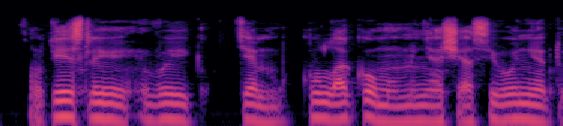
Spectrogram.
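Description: Against a quiet background, a man's voice carries a dark, mellow tone. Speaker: online business vlogger. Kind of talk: screen-share tutorial. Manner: slow; unscripted, halting.

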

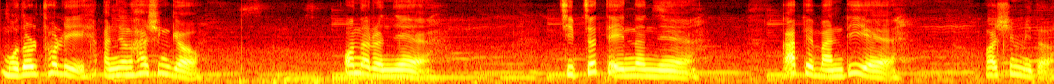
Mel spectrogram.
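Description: Music plays in the background as a woman speaks with a fairly high pitch and lively intonation. She leaves long, frequent pauses. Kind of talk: casual vlog narration.

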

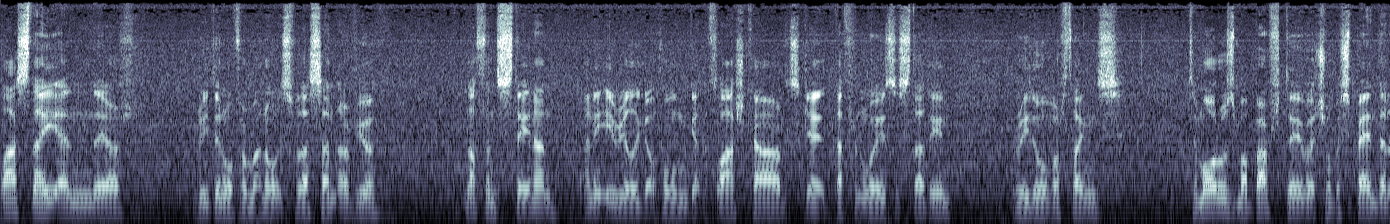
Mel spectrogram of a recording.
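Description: Long, frequent pauses break up a man's monotone, flat delivery at a moderate pace. Noticeable background noise is present, and the sound is dry with no echo. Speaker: camper vlogger. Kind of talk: casual vlog chat. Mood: slightly anxious, reflective.

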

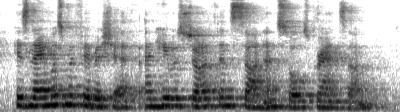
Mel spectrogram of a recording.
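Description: A woman talks at a moderate pace and a fairly high pitch. Audible room echo surrounds her voice. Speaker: church member reading scripture. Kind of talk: reading aloud. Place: church. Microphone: handheld.

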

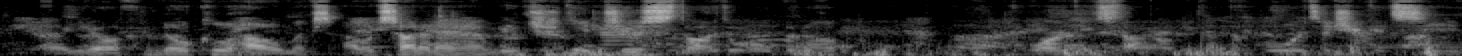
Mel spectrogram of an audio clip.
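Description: Loud background noise fills the clip. Over it, a man speaks at a fairly quick pace. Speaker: food vlogger. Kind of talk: casual vlog chat. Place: cafe.

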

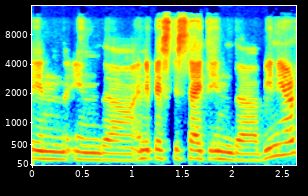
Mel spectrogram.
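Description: Over a quiet background, a woman talks with lively intonation. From Catalonia, Spain. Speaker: winemaker. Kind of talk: interview. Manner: halting. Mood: friendly, smiling. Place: home room. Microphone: video call.

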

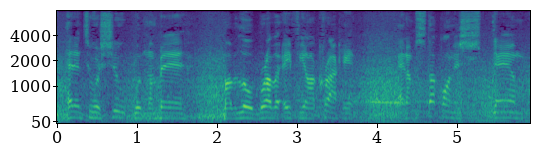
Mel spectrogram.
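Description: Loud background noise sits behind a man talking at a moderate pace. The sound is dry with no echo. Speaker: vlogger. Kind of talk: casual vlog chat. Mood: annoyed by traffic. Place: car. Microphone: phone near.

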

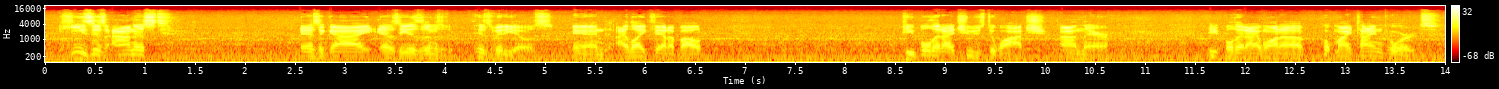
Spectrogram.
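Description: A man's fairly slow speech with long, frequent pauses and noticeable background noise. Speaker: van enthusiast vlogger. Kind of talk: casual vlog chat. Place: street. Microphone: phone near.

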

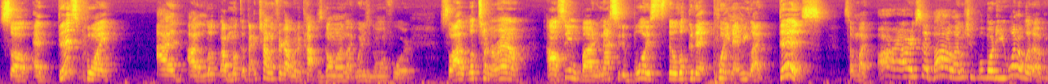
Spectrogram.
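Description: A man speaks at a very fast pace in a high voice with very wide pitch swings. Audible room echo surrounds him. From Detroit. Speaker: podcast guest. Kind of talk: casual chat. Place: home room. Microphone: camera far.

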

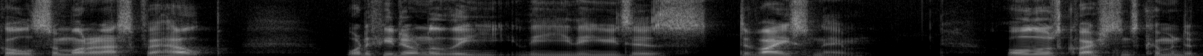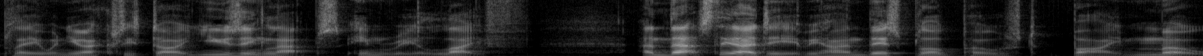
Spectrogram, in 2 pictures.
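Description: Over a quiet background, a man speaks at a moderate pace with lively intonation. His loudness swings widely. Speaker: tech content creator. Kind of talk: tutorial. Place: home room. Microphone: studio mic.

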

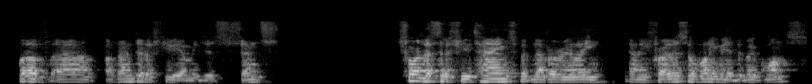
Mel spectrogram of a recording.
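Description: A man talks at a fairly quick pace with a Northern Irish accent. The background is quiet. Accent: Northern Irish (Belfast). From Northern Ireland, Belfast. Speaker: landscape photographer; guest. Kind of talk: casual interview chat. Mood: relaxed, enthusiastic. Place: home room. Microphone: video call.

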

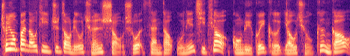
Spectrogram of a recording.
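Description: Very wide pitch swings at a fairly quick pace. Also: man. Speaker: TV news reporter. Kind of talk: news report.

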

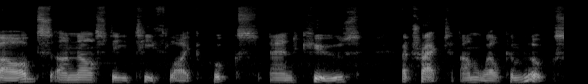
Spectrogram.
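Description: Intonation stays fairly even in this unforced reading voice.

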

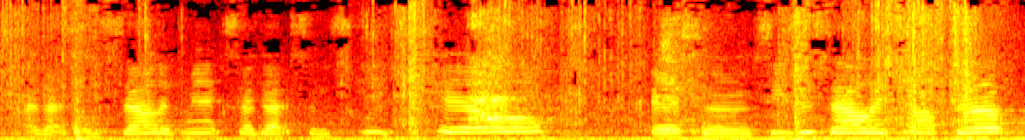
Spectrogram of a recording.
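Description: At a moderate pace, a woman speaks with noticeable background noise. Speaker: vlogger. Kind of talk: casual vlog chat. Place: kitchen. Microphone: phone near.

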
